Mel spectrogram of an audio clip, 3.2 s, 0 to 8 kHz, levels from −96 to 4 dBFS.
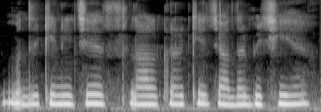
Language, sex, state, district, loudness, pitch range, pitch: Hindi, female, Punjab, Pathankot, -14 LUFS, 225-245 Hz, 235 Hz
